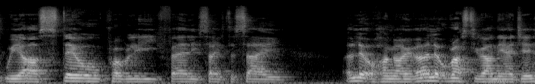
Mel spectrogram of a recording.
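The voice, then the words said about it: Rough, worn-out voice. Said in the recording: “I can hear how screwed my voice is”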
